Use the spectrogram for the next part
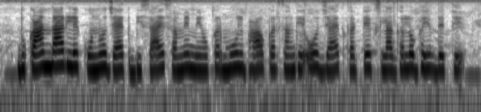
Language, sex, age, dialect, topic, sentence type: Chhattisgarhi, female, 25-30, Northern/Bhandar, banking, statement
